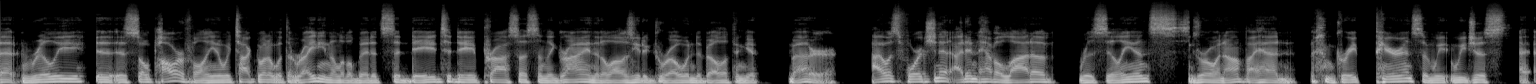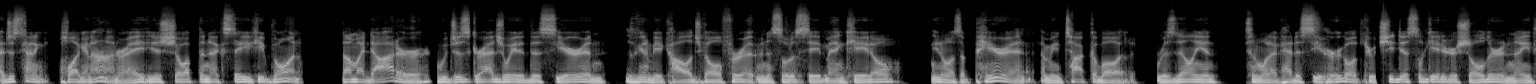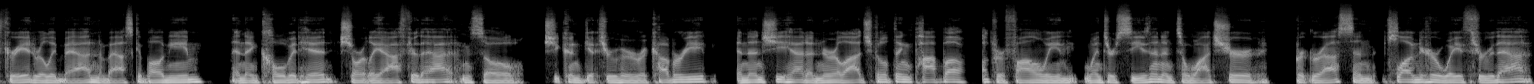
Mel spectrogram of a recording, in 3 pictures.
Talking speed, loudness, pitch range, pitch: 215 wpm, -20 LUFS, 95-115 Hz, 100 Hz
